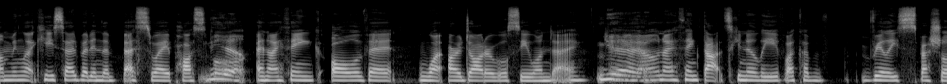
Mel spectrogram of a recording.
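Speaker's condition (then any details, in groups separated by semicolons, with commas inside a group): No condition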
